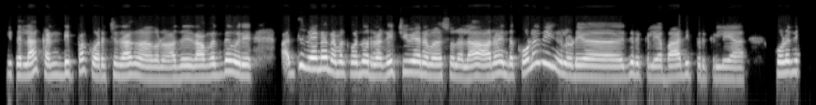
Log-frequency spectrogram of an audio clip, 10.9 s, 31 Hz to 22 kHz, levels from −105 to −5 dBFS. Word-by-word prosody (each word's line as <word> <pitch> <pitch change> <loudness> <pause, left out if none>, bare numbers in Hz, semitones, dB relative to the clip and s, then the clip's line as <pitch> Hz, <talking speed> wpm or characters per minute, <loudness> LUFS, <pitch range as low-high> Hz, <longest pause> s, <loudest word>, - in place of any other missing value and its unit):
இதெல்லாம் 205 +5 +2
கண்டிப்பா 230 +6 -1
குறைச்சுதாங்க 200 +1 +1
ஆகணும். 170 -1 -2
அது 180 +2 -4 0.2
நாம் 185 0 +2
வந்து 205 +6 -1
ஒரு 200 -2 +3 0.5
அது 385 - -1
வேணா 305 0 +7
நமக்கு 230 -1 -1
வந்து 235 +2 +2
ஒரு 205 - -3
நகைச்சுவையா 235 +4 0
நாம 200 -2 +2 0.2
சொல்லலாம். 190 0 +1
ஆனா 205 +4 +2
இந்தக் 200 -1 -4
குழந்தைங்களுடைய 270 - 0 0.5
இது 190 - -6
இருக்கில்லையா, 185 -4 -5
பாதிப்பு 195 +2 -2
இருக்கில்லையா, 170 -1 -6 0.5
குழந்தைங்க 245 +2 0
205 Hz, 130 wpm, -24 LUFS, 190-235 Hz, 0.5 s, வேணா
